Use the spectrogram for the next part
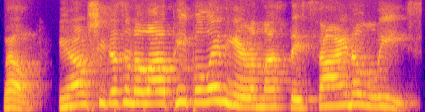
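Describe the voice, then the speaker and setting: A woman's voice: high-pitched, moderate pace, fairly bright tone, echoey room, lo-fi sound. A woman playing a naive, dim-witted, earnest young roommate in a 1950s-style radio comedy. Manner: innocent, literal-minded.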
